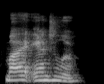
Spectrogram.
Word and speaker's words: Angelou: Maya Angelou.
